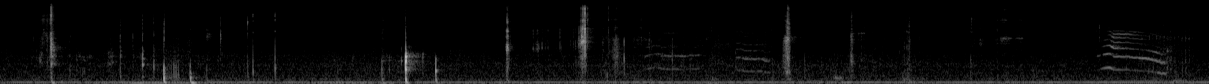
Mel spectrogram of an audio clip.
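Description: A can of cat food is opened for two pet cats, a British Shorthair and a Garfield-type cat, with a series of sharp metallic clicks and snaps, over a steady low purr, followed by a few eager cat meows at the end.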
